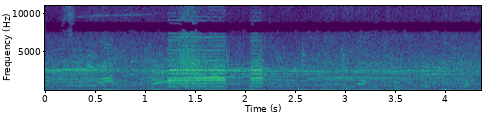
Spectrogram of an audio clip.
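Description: A vehicle horn gives one steady blast of about a second, starting just over a second in, over the chatter and shouts of a crowd and the heavy bass of loud music.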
